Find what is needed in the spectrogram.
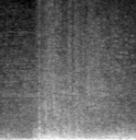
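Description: A loud explosion: a deep boom that builds about half a second in and keeps rumbling.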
